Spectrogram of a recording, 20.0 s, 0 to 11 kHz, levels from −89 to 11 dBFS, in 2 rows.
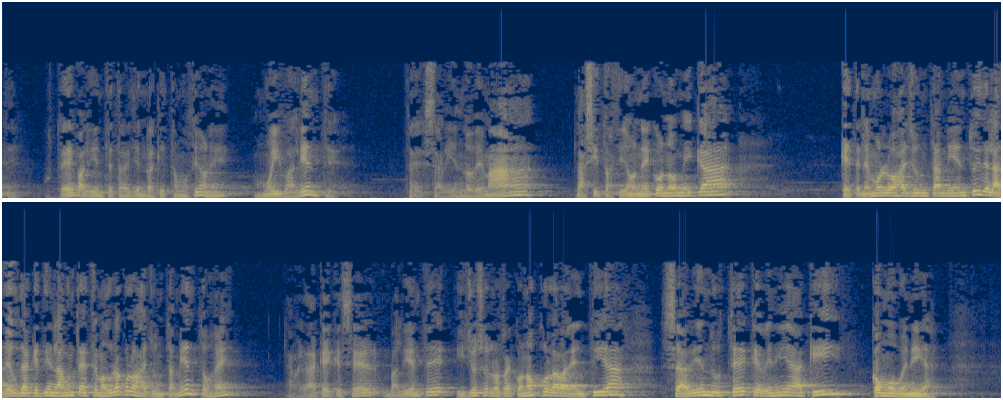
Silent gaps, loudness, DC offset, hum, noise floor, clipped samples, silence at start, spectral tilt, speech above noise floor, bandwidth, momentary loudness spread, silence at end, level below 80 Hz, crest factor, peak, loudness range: none; -15 LUFS; under 0.1%; none; -51 dBFS; under 0.1%; 0 s; -6.5 dB/octave; 35 dB; 8 kHz; 13 LU; 0.4 s; -50 dBFS; 16 dB; 0 dBFS; 7 LU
